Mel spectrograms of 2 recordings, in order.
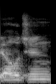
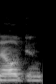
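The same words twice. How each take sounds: First: The g is a soft j sound. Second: The g is a hard g sound. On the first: This is how some Americans say it. "more of that soft J sound" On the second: This is the proper, traditional way. "the old school way is"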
